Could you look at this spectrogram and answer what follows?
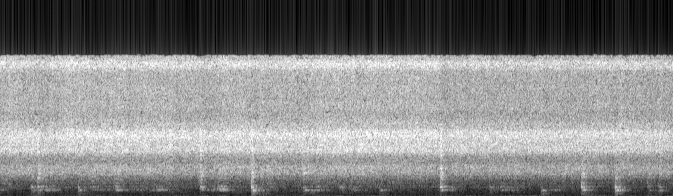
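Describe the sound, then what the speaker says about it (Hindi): Ginger-garlic paste with black peppercorns and green cardamom frying in hot oil over full flame, a steady close sizzle broken by scattered stirring clicks and spatters, no talking. "अदरक का पेस्ट भी डाल देती हूँ।"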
